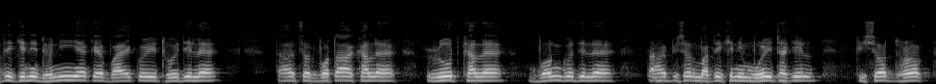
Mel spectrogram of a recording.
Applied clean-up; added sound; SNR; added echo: neural mask model Resemble Enhance denoiser.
